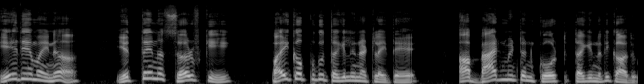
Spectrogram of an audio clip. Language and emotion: Telugu, neutral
